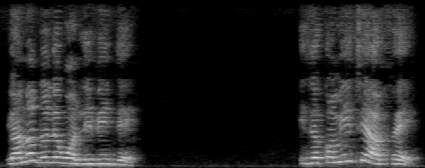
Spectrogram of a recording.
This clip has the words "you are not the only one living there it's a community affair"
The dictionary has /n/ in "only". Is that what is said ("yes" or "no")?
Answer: no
